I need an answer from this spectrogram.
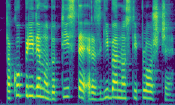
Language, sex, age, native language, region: Slovenian, female, 50-59, Slovenian, Drava region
